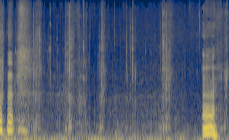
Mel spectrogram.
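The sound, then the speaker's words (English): Crunching as someone bites into and chews a crisp canapé topped with soft mozzarella, an olive and basil, several sharp crunches spaced irregularly, with a brief voice at the start and a short vocal sound at the end. “Nice crunch to it as well.”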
